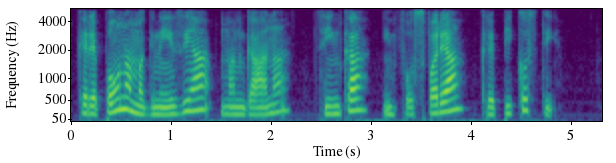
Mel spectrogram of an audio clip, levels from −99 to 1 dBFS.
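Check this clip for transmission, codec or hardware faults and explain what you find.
Nothing jumps out here; I can't pick up any fault anywhere in the speech.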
